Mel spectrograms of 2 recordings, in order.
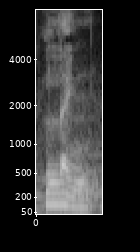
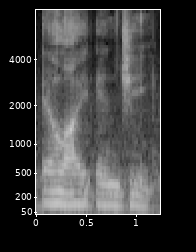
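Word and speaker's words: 零: the word for zero it's Leng spelled Li ng please mimic my intonation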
